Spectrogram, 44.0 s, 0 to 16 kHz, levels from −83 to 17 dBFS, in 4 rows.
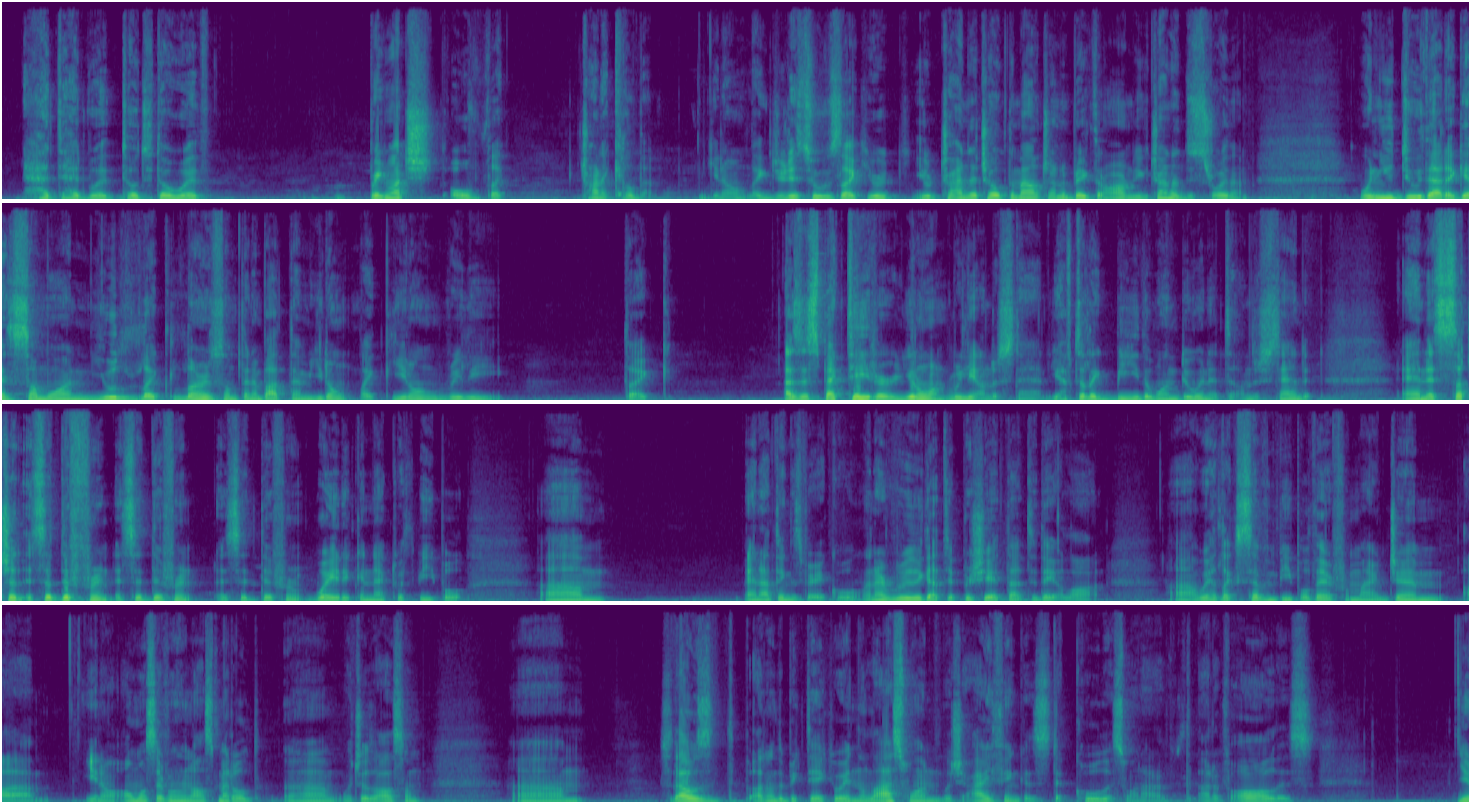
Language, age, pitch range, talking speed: English, 20-39, 90-110 Hz, 215 wpm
